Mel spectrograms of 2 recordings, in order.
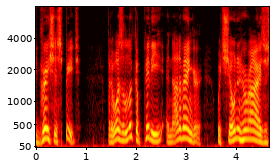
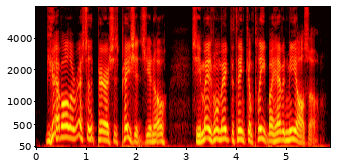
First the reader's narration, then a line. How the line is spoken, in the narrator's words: Ripley, feebly, and then, with a half-hysterical laugh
